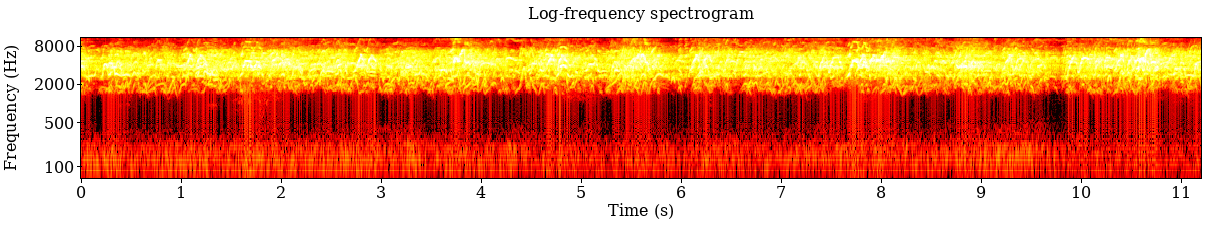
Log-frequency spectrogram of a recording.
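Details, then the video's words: Flock of many ducks in nature, splashing in water, recorded for luring birds down; steady chorus of high whistled chirps and twitters rising and falling in loudness, low background rumble. "เสียงนกเป็ดน้ำ! ฝูงใหญ่เสียงคมชัดมาก"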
